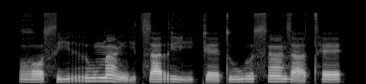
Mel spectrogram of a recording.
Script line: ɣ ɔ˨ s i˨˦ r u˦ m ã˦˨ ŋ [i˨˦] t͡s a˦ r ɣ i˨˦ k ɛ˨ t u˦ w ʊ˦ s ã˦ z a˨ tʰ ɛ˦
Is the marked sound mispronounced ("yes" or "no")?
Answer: no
